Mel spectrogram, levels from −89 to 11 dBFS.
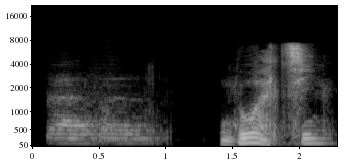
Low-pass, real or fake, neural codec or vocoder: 7.2 kHz; fake; vocoder, 24 kHz, 100 mel bands, Vocos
